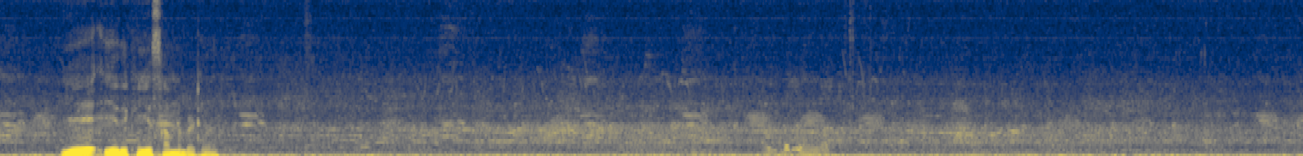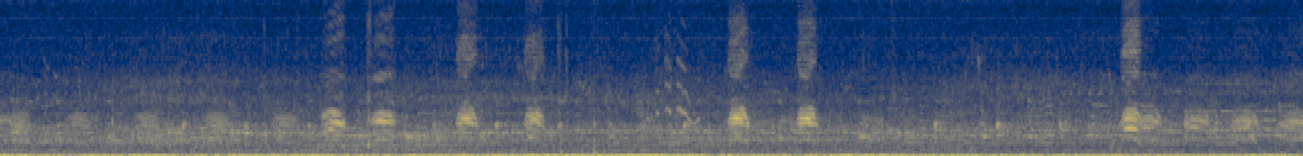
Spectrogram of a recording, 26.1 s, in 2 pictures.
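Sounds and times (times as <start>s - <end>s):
bird calling: 0.0s - 3.2s, 3.8s - 21.8s, 22.4s - 26.0s.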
